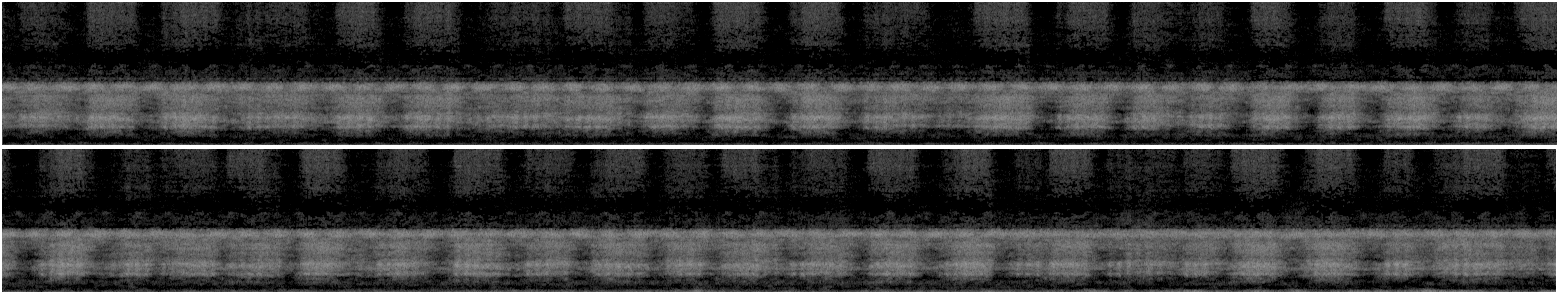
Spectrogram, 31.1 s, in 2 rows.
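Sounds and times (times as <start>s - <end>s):
cicadas in a dense droning chorus in Annapolis in July: 0.0s - 31.0s.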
